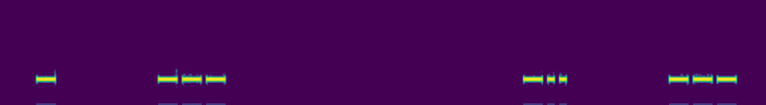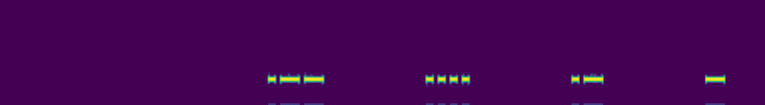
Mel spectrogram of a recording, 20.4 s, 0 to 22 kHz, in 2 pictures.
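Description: Morse code, heard as a keyed tone, about 15 wpm, spaced as for 5 wpm, 1000 Hz. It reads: TO DO WHAT
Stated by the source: Morse code sent at 5 wpm for learning.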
